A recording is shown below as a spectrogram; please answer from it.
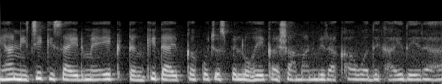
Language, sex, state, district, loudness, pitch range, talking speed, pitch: Hindi, female, Haryana, Rohtak, -15 LUFS, 220-235 Hz, 295 wpm, 225 Hz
